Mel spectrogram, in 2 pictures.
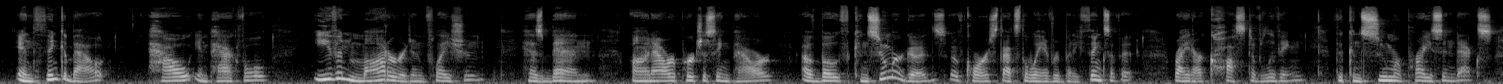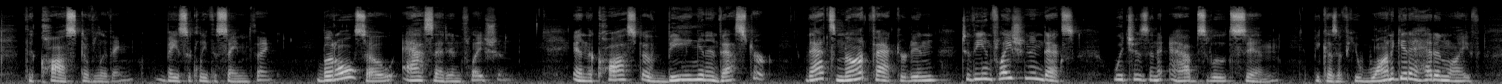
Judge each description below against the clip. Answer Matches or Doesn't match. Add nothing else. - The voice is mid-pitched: Matches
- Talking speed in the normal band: Matches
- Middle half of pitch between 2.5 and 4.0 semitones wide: Doesn't match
